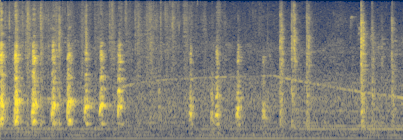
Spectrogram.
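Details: A burst of rapid clucks, roughly eight in a regular run over the first second and a half, then fainter scattered clucks, from a flock of hens with a Rhode Island Red rooster. A faint hum sits underneath.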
